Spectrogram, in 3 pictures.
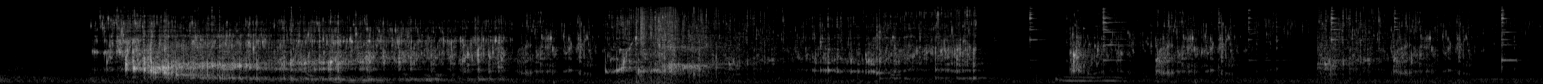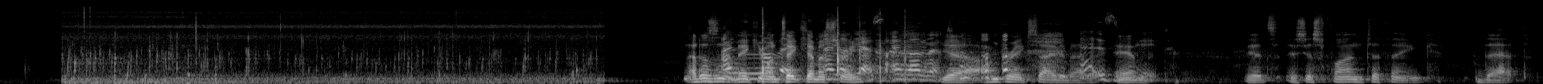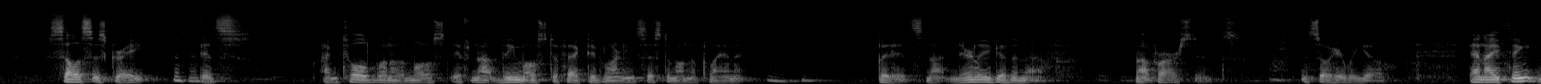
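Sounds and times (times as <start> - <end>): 
water poured from a flask into a glass beaker: 0.9 - 9.9, 10.6 - 21.5
speech: 22.3 - 27.2, 27.9 - 30.8, 31.4 - 33.4, 34.1 - 38.4, 39.7 - 41.5, 42.2 - 43.3, 43.9 - 44.8, 45.6 - 46.2
laughter: 22.7 - 26.5.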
